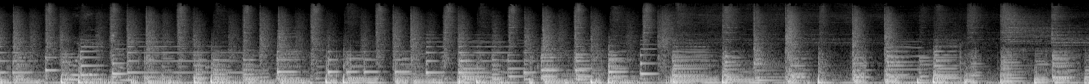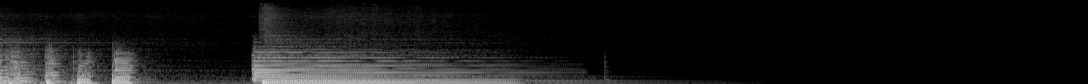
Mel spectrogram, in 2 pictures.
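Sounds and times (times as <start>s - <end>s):
jazz Christmas tune: 0.0s - 17.4s.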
